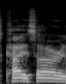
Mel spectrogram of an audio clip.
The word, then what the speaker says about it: Caesar: Hence why I say Julius Kaisar instead of Julius Caesar most of the time or I say Karo instead of Cicero etc.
